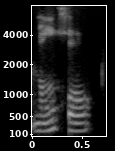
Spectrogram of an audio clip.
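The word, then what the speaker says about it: 侬好: Por ejemplo, ni hao es en chino mandarín, pero en shanghainés sería nong hou. Nong hou es la pronunciación de shanghainés para saludar.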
